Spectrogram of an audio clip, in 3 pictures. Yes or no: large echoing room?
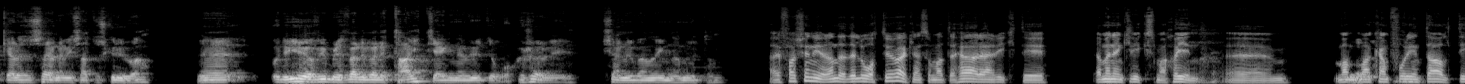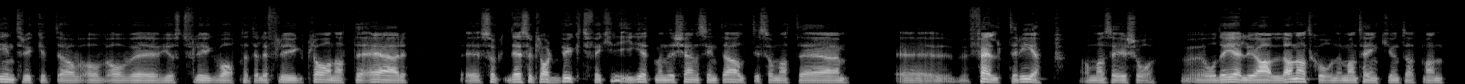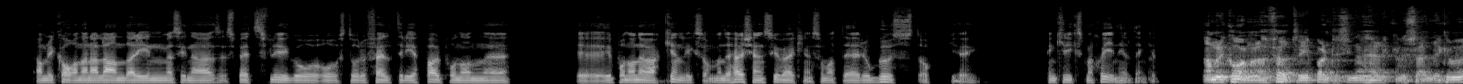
no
